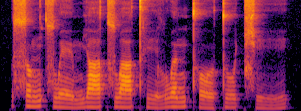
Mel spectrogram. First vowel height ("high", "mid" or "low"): high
